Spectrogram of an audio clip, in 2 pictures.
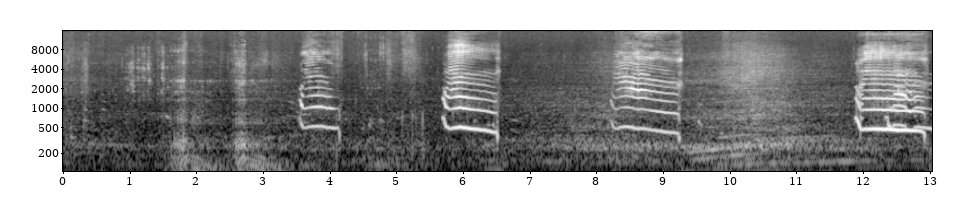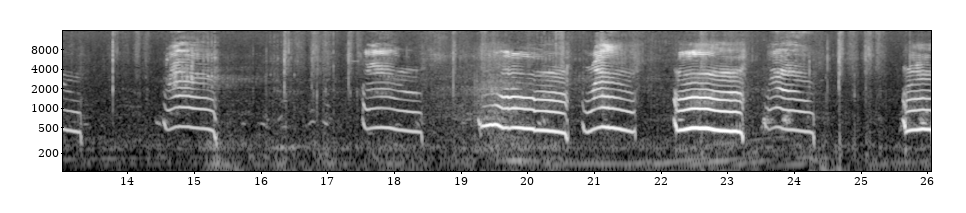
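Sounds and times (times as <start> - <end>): cat meowing: 3.5 - 4.2, 5.7 - 6.6, 8.2 - 9.3, 11.8 - 13.4, 14.5 - 15.4, 17.4 - 18.5, 19.2 - 24.4, 25.6 - 26.0.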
